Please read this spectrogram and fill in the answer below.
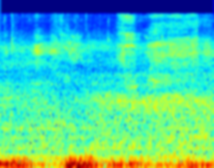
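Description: Outdoor street noise: a loud, uneven low rumble that swells about two-thirds of a second in, with wind buffeting the microphone.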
